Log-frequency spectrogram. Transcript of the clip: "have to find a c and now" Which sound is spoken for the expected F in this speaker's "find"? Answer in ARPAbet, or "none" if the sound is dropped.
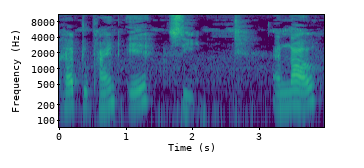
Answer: P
